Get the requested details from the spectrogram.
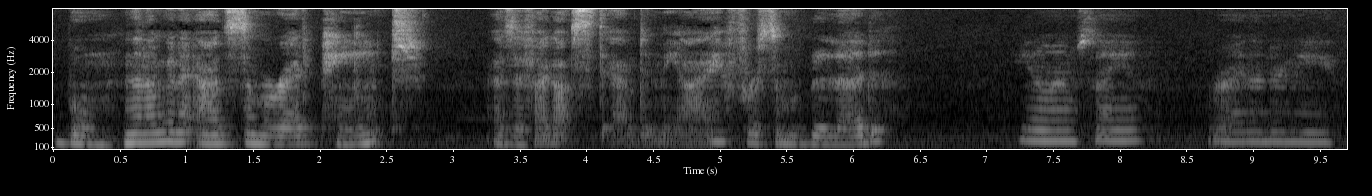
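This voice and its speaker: At a fairly slow pace, a woman at medium pitch speaks with ordinary pitch variation, amid audible room echo and noticeable background noise. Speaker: makeup content creator. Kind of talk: makeup tutorial. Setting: at home late at night.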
